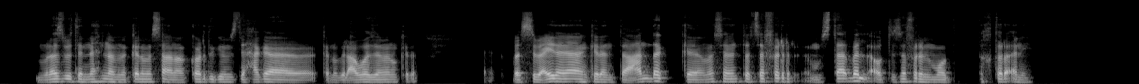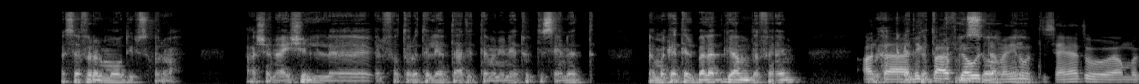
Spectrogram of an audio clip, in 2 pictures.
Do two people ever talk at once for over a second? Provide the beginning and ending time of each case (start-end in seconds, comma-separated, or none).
20.1-21.5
